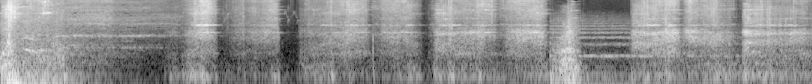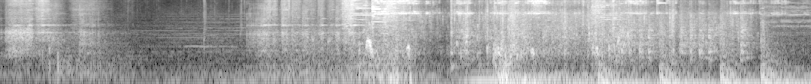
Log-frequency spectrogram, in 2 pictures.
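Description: Action-film soundtrack: a dramatic background score with a held high note, cut through by sharp impact and crash sound effects, the first and one of the loudest right at the start. From about the last four seconds it grows much louder with heavy drums.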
